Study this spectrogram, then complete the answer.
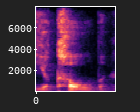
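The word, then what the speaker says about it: יַעֲקֹב: the Hebrew with his name it's technically correctly pronounced yaqoub because in the Hebrew there is no just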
